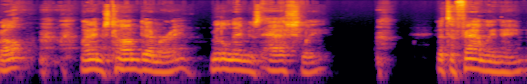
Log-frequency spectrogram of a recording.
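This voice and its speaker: With an American accent, a man talks in a fairly high, somewhat breathy voice with a dark, mellow tone and fairly even intonation. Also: moderate pace. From Northern California (Bay Area, Saratoga). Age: 70s. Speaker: podcast guest, ocean swimmer. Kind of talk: casual interview chat. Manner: halting with fillers.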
